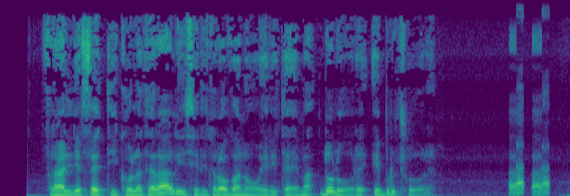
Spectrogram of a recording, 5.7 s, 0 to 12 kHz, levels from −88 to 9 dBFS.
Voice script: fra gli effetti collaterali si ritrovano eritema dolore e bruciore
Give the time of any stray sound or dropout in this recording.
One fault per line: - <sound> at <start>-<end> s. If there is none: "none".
- laugh at 5.1-5.5 s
